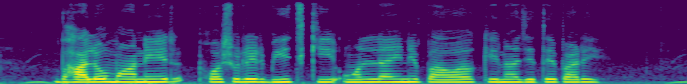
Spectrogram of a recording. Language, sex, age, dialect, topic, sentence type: Bengali, female, 18-24, Standard Colloquial, agriculture, question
